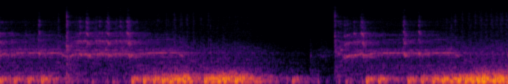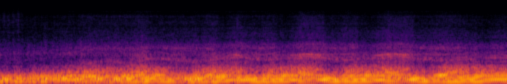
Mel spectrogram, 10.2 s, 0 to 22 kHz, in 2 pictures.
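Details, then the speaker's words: Yamasaki YM50 RE with a Dellorto electronic carburettor, first cold start of the day: light regular clicking about four times a second as revs rise toward a roughly 2000 rpm ready idle; this is normal cold mixture adjustment. "can you hear that clicking that clicking is part of the electronic fuel in electronic carburation and it just changes the mixture to try and get the bite ready for you to ride"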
